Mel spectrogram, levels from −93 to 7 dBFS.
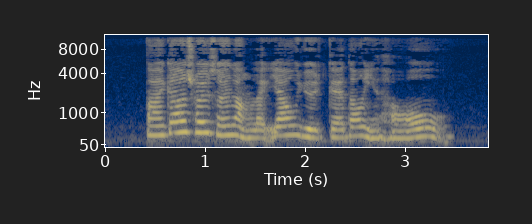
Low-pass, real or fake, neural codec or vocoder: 10.8 kHz; real; none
